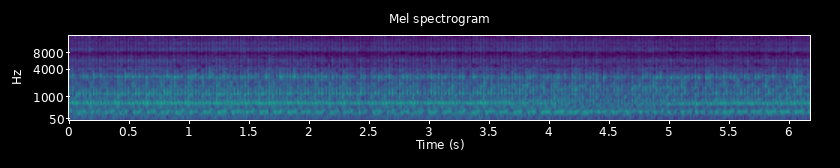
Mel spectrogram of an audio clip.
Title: indica engine noise problem #engine #tatamotors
